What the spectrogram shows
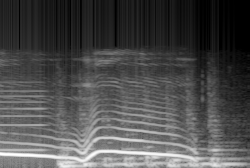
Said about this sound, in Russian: Вдруг слышит Ойка, кто-то в лесу воет.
